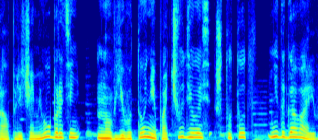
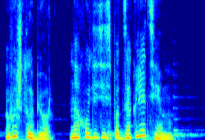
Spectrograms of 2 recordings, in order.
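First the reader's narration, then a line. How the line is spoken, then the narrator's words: Soft. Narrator (Russian): мягко произнес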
